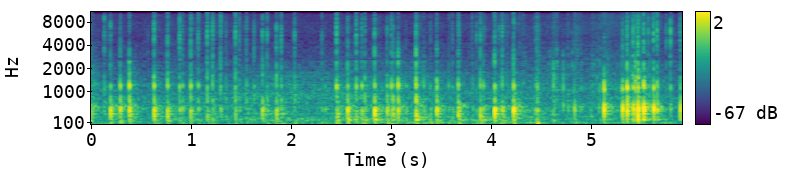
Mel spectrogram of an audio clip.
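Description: Long painted nails rapidly tap and scratch the glossy printed paper cover of a small, solid paperback manga volume held upright in the hands. The taps are quick, dry clicks with almost no ring, centered in the midrange around 500 Hz with faint high ticks. A denser, louder flurry of taps comes near the end.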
